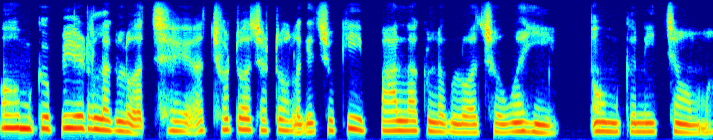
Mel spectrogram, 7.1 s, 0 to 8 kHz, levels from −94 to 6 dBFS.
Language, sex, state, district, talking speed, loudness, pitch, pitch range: Angika, female, Bihar, Bhagalpur, 150 wpm, -18 LUFS, 205 Hz, 185-230 Hz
